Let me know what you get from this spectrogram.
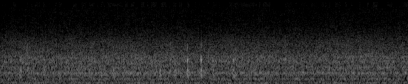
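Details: Swarming honey bees rescued on a farm in Ontario, Canada, on May 11, 2025, settled into a box; continuous broad droning buzz of many bees with a few faint higher ticks midway.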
